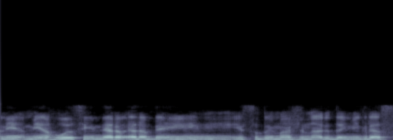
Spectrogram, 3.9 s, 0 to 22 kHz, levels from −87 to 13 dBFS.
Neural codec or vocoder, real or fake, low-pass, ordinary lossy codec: codec, 44.1 kHz, 7.8 kbps, Pupu-Codec; fake; 5.4 kHz; MP3, 48 kbps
